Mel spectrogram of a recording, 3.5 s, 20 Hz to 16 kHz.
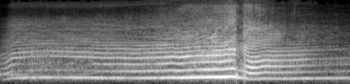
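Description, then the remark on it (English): A speedway motorcycle engine revs loudly, its whine climbing steadily in pitch, dipping sharply for a moment near the end, then surging on again. “So in April of 1938, Henderson and Stewart came up with a new opponent for the cheetahs to race: motorcycles.”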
